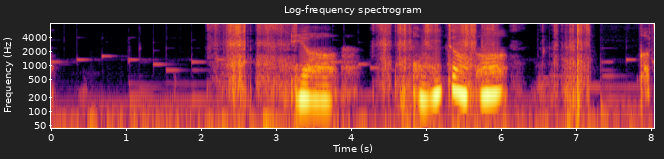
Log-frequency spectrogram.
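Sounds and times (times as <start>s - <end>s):
ear cleaning scratching: 2.1s - 3.4s, 4.3s - 7.3s.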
